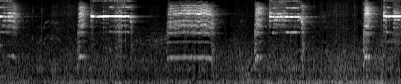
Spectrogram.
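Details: Lorikeet greeting a person outdoors with loud, raspy, broadband screeches, each lasting about half a second, repeated roughly once a second in a harsh grating series.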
